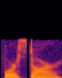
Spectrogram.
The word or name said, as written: four-star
